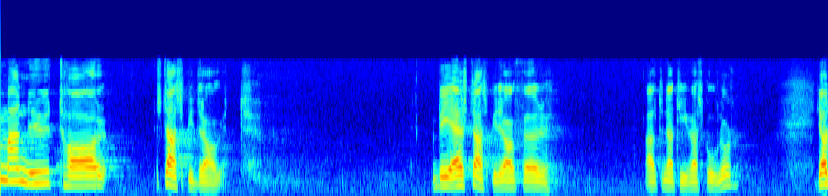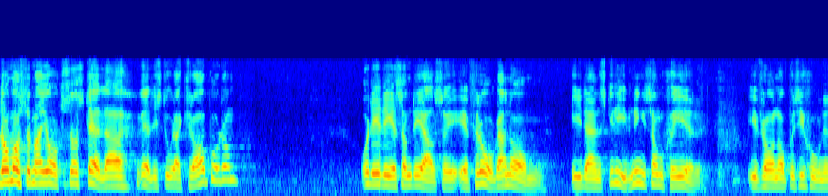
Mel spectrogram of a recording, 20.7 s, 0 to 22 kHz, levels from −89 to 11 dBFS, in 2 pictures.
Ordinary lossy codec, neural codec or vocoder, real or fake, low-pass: none; none; real; 7.2 kHz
